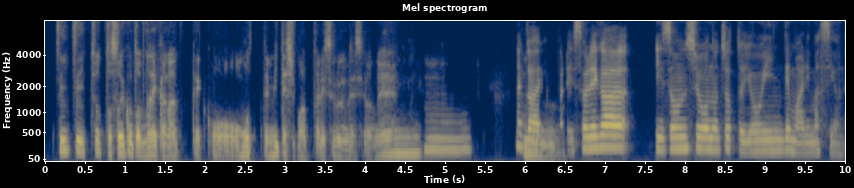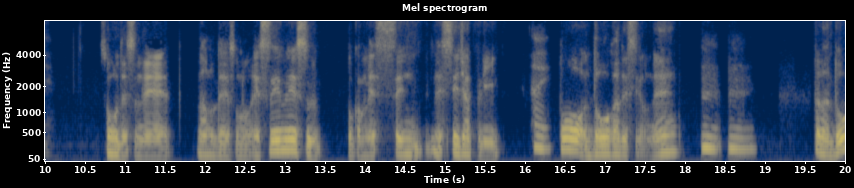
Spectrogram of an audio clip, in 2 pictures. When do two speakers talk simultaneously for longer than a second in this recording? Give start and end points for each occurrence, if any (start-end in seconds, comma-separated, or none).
none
